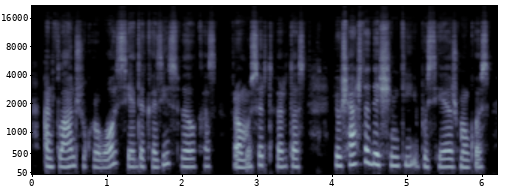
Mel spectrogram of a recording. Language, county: Lithuanian, Kaunas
